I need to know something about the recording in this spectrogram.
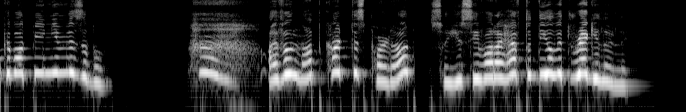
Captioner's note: sigh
